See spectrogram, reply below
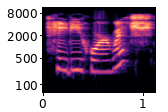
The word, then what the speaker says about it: Katie Horwitch: You can find me on Instagram at Katie Horwitch. It's my entire name. It's WITCH. Some people leave out the T. It's spelled like witch.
